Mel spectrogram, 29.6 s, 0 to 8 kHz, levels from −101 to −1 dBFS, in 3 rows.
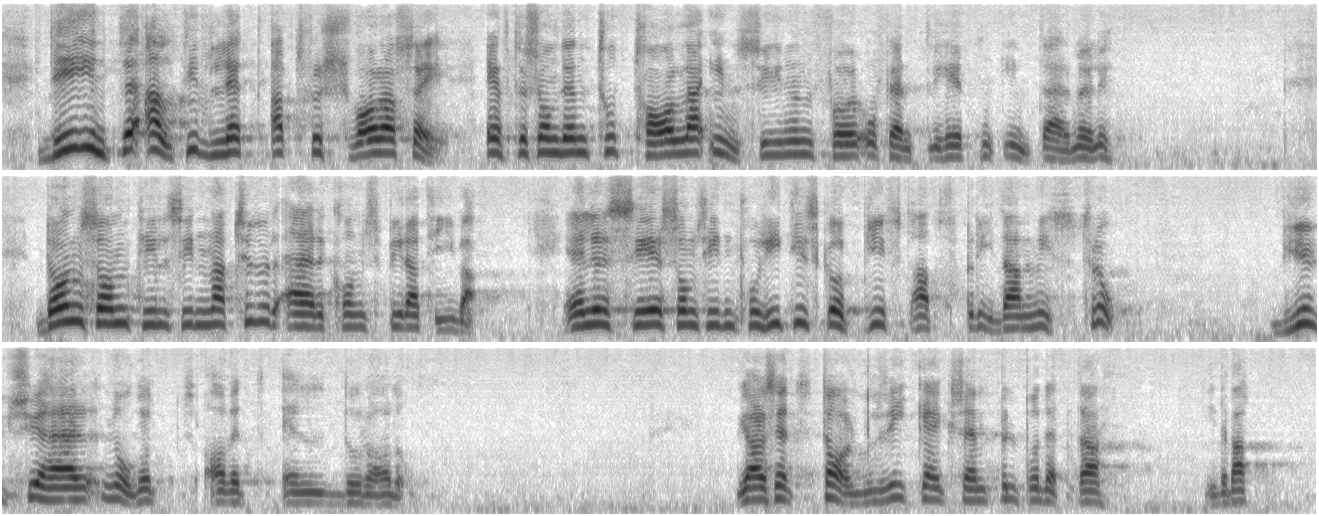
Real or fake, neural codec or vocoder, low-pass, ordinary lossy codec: fake; codec, 16 kHz, 4 kbps, FreqCodec, smaller model; none; none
